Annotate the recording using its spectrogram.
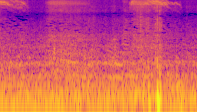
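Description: High-pitched insect buzzing that swells and fades, strongest again near the end, with a single low thump just before the end.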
